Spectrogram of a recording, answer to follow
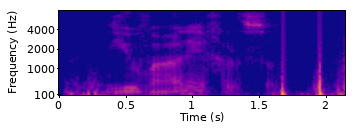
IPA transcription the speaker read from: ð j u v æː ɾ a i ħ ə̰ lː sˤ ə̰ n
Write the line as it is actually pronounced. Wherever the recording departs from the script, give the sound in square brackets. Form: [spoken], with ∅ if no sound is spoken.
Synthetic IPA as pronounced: ð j u v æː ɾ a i [χ] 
